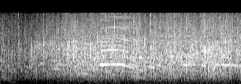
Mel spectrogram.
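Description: Steady, dense applause from many hands clapping together, a continuous crackling wash at a fairly even loudness, with faint voices murmuring underneath.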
